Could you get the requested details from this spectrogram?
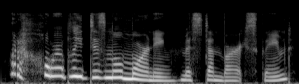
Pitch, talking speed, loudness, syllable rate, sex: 245 Hz, 160 wpm, -15 LUFS, 5.5 syllables/s, female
